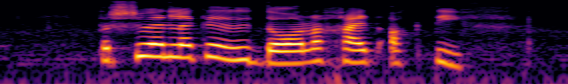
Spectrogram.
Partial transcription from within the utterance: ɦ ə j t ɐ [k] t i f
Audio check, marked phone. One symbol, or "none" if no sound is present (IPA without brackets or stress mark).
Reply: k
